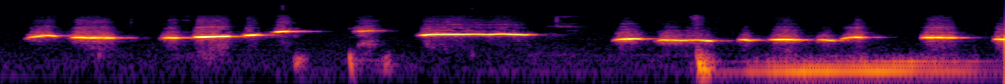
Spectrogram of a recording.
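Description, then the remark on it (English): A person whistles a bouncy, marching-style melody like the one in the British film Bridge Over the River Kwai, in short rising and falling phrases, clear, with a faint low hum joining near the end. “And, you know, it was like, what's the famous British movie, Bridge Over the River Kwai.”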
